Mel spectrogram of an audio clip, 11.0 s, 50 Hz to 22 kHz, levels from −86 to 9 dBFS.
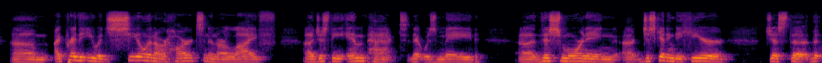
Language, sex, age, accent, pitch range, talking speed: English, male, 20-39, American, 115-150 Hz, 175 wpm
